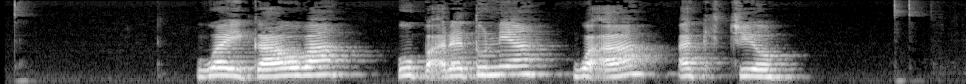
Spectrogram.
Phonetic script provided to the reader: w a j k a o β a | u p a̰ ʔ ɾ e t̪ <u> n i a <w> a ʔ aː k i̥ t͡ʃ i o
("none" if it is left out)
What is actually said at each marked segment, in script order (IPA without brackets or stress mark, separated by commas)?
u, w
